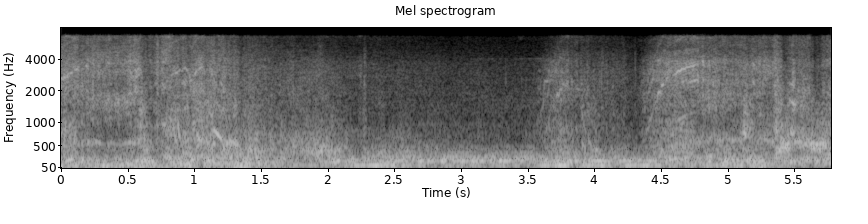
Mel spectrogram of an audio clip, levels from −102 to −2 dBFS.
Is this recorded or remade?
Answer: recorded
